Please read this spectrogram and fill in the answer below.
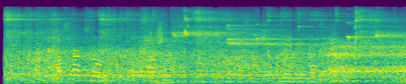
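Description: Table-tennis rally: the celluloid ball clicking off bats and the table in a quick, uneven series. High squeaks come through partway along, in a reverberant gym.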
